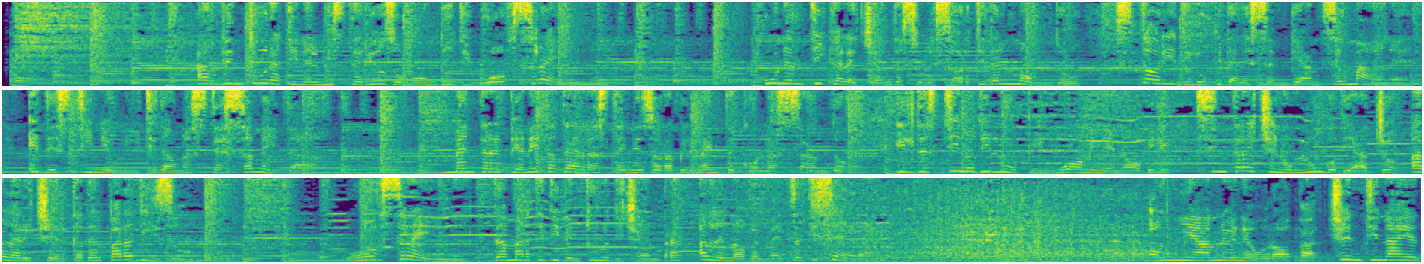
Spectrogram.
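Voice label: Italian, female, commercial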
